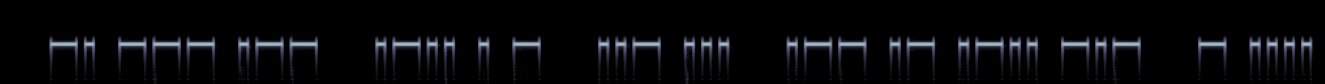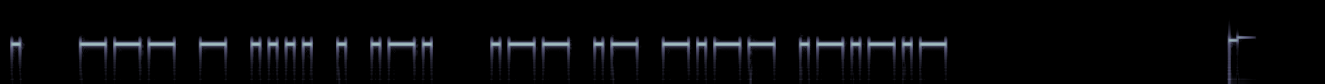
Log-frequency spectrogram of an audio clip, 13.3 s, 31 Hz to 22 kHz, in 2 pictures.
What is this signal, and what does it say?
Morse code, heard as a keyed tone, about 28 wpm, 700 Hz. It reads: NOW LET US WALK THE OTHER WAY.
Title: Sentences from Top 1000 Words - Review Part 1 - 28wpm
